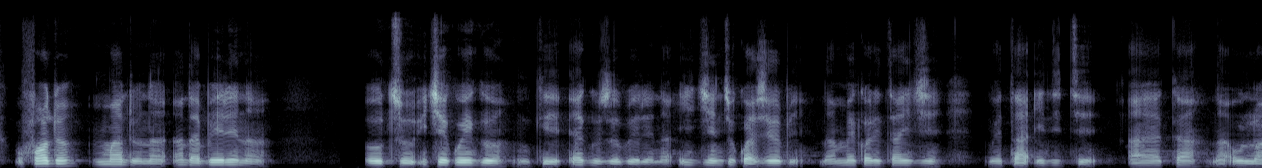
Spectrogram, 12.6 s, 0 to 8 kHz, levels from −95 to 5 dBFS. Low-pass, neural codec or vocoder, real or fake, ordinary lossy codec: 7.2 kHz; none; real; none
